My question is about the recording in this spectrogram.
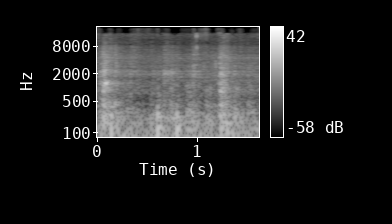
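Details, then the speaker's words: Engineless 1993 Chevy C1500 donor truck (350 TBI engine removed) rolling on tow with bumper dragging; dull low rhythmic clunks about every half second, a loose clunk somewhere in the driveline. "Ah, he said it would be fine, so. Clunk, clunk, clunk."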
